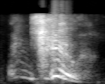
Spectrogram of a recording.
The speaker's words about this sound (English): So I think the most important, I got to sneeze.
